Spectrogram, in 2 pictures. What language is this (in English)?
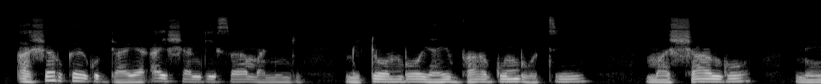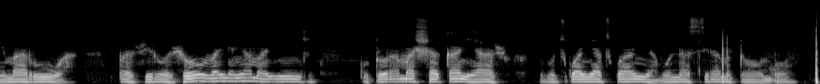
Ndau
